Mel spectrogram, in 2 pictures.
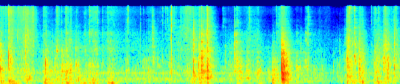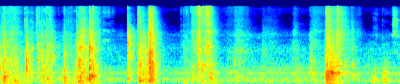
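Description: Unboxing noises from a cardboard box and a plastic-wrapped keyboard being handled: irregular rustles, scrapes and knocks as the packaging is lifted and set down on a desk.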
